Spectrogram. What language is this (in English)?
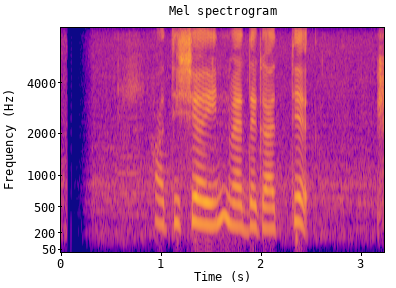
Sinhala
